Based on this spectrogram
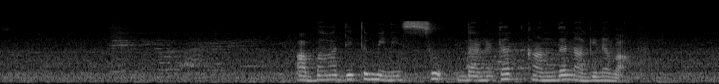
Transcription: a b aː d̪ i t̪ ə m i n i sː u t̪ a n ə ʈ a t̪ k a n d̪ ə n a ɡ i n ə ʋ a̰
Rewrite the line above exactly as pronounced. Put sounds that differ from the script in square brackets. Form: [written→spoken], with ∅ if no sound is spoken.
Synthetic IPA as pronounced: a b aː d̪ i t̪ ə m i n i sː u [t̪→d̪] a n ə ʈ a t̪ k a n d̪ ə n a ɡ i n ə ʋ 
